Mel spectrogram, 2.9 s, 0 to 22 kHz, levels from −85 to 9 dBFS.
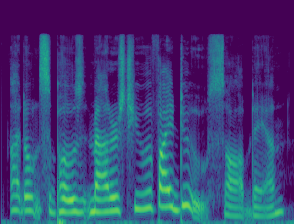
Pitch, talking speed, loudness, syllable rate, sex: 225 Hz, 245 wpm, -17 LUFS, 6.4 syllables/s, female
